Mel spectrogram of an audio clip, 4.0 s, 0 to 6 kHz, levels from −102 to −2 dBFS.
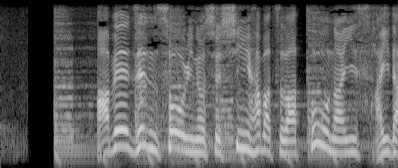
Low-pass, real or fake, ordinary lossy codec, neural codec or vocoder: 5.4 kHz; real; none; none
